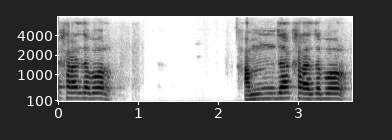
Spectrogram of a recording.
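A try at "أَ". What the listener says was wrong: আ, টান দেন না, আ।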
